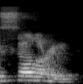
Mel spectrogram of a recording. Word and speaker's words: celery: So, for this one, we're going to close our teeth. This one, we're going to open big. So, let's go back here for a a salary. Salary. Salary. Yeah. And now for this one. Close your teeth.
